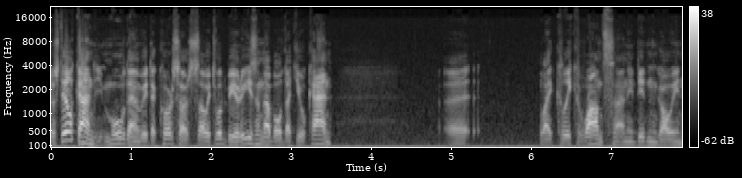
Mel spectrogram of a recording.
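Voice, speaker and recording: A man with a non-native accent speaks at a moderate pace with long, frequent pauses. The recording is very clean, with a silent background. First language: not English. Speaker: tech youtuber. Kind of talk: casual review monologue. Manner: halting, searches for words.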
